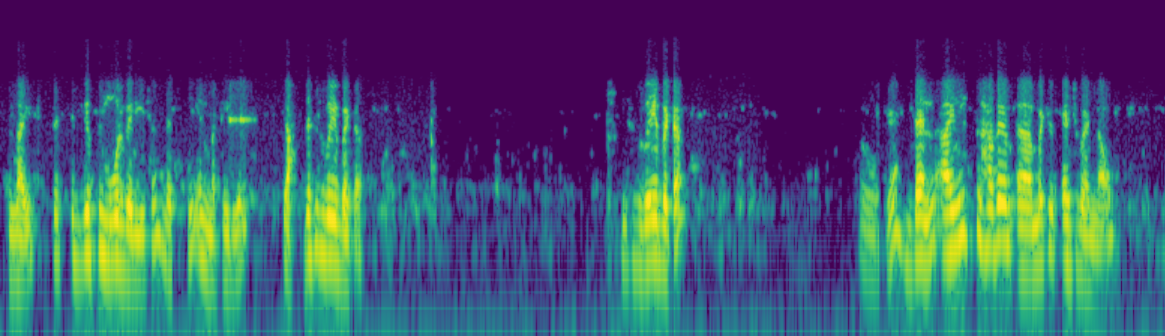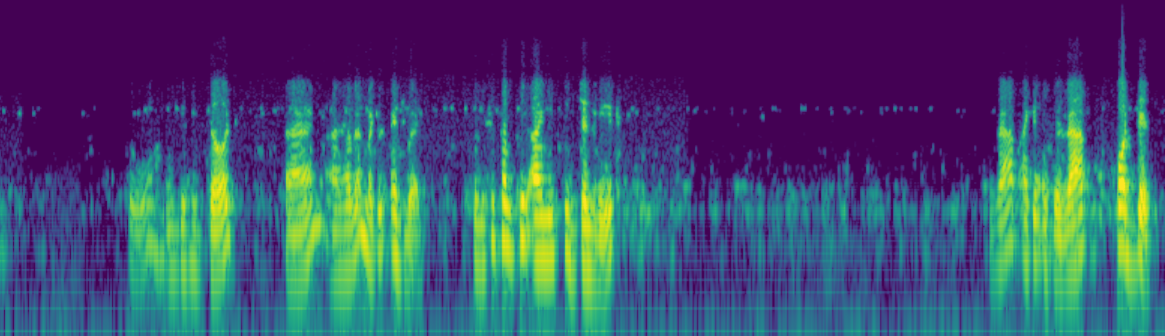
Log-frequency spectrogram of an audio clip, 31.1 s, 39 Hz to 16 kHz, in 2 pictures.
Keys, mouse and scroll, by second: 0.0 click, 0.5 click, 2.6 alt+click, 2.9 alt+click, 2.9 m, 4.6 alt+click, 5.0 alt+middle click, 5.4 ctrl+s, 11.9 alt+right click, 12.4 alt+middle click, 12.6 alt+click, 13.1 alt+middle click, 13.2 alt+middle click, 13.8 middle click, 14.9 click, 15.3 click, 15.6 alt+click, 16.3 click, 16.8 alt+click, 18.3 middle click, 20.2 click, 20.6 click, 21.8 click, 24.6 alt+click, 24.9 alt+click, 24.9 alt+middle click, 26.0 alt+click, 27.1 alt+middle click, 27.2 alt+middle click, 27.7 alt+middle click, 27.7 alt+right click, 28.9 click, 29.4 alt+right click, 29.4 click, 29.5 alt+click, 30.0 click, 30.2 alt+click.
